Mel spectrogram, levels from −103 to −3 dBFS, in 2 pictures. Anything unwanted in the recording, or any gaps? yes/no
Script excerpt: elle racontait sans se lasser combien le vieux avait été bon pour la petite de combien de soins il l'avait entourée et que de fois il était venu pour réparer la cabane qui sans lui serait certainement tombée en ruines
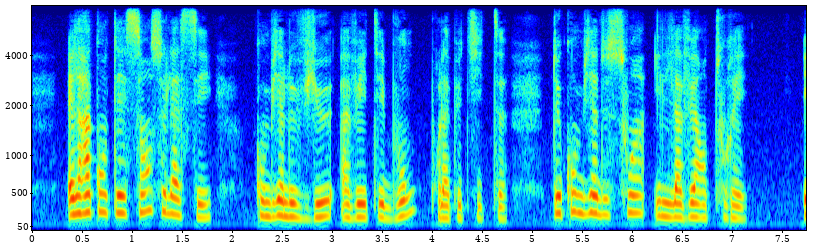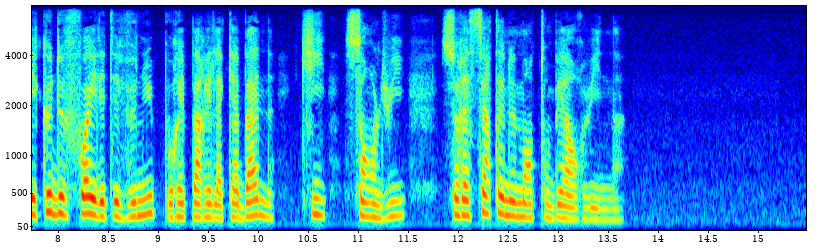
no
